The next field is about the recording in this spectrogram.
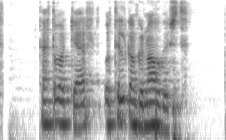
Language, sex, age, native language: Icelandic, male, 12, Icelandic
